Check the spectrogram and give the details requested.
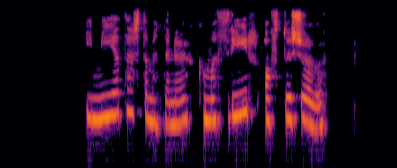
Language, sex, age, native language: Icelandic, female, 20-29, Icelandic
